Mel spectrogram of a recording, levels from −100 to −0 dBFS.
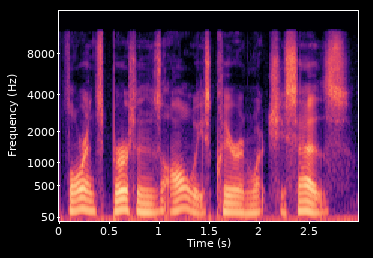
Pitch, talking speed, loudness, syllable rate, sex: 120 Hz, 180 wpm, -16 LUFS, 4.5 syllables/s, male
